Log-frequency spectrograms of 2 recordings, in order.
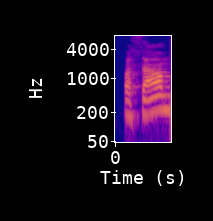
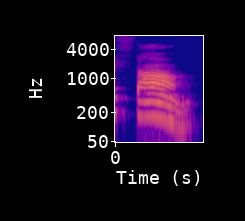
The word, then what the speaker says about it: Psalm: P is silent, इसीलिए इसको बोलते हैं पसाम, नहीं बोलते, इसको बोलते हैं साम.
